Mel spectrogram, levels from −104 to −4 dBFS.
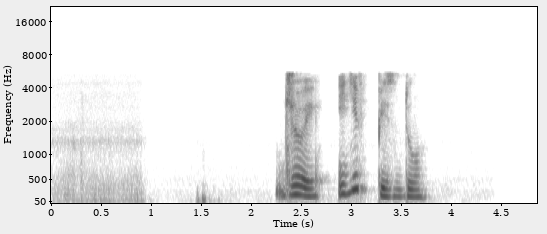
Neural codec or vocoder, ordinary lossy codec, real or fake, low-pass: codec, 16 kHz, 8 kbps, FunCodec, trained on LibriTTS, 25 frames a second; MP3, 48 kbps; fake; 5.4 kHz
